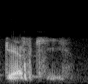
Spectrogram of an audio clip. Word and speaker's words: Gasquet: There's a town between Grants Pass and Crescent City and the Redwoods called Gasquet, and it's pronounced Gasquet. – Okay. – The key to the gas tank.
